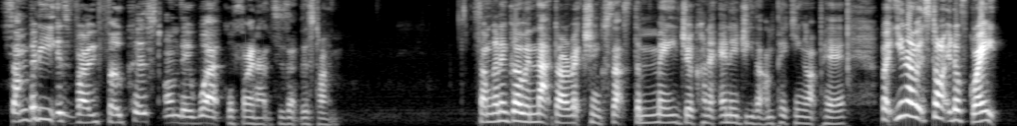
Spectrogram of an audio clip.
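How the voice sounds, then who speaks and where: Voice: medium pitch, expressive, a little fast. Casting: upbeat tarot reader, talks straight to the viewer, chatty and emphatic, repeats words for stress. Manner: enthusiastic, emphatic repetition, chatty asides. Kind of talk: casual spoken tarot reading to viewers.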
